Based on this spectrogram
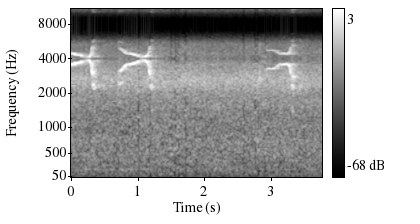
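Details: Bald eagle recorded at Decorah on 5 July 2018 near midday: a few high, thin whistles, each gliding down and ending in a brief sharp accent, with a pause between groups, over steady hiss.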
